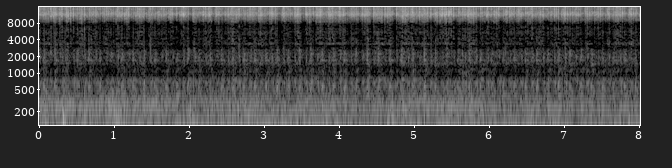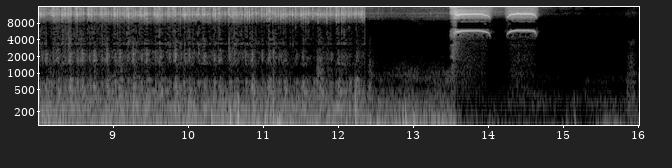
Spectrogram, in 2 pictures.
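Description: Jensen #75 toy steam engine running, with a steady high hiss of steam and a low chugging; the steam cuts off about twelve seconds in. Near the end the boiler's steam whistle gives two short, high-pitched blasts, about half a second apart.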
